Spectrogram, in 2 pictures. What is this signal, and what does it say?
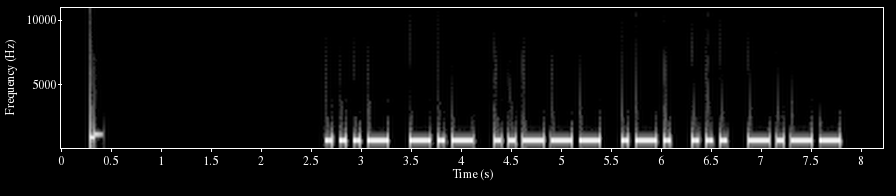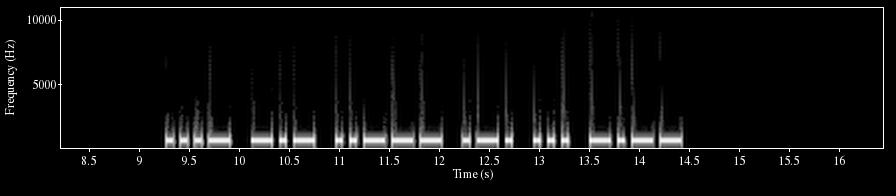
Morse code, heard as a keyed tone, about 17 wpm, 700 Hz. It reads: VK2RSY VK2RSY
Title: DXCC-100 Call Signs - 6 Characters - Repeated 2x - 17wpm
